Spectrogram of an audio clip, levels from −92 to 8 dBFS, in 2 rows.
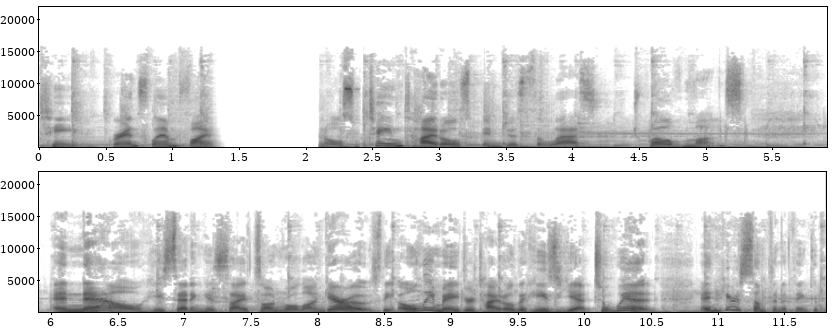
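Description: From 1.29 to 2.12 s the sound stops and a brief tail of the last sound carries on, fading within a few tens of milliseconds into about 0.73 s of silence. This is a call audio freeze, likely caused by packets stalling in transit until the jitter buffer ran dry. About 0.81 s of delay was inserted, and nothing was lost. On a spectrogram the harmonics smear into a short decaying band and then a blank column before the sound resumes exactly where it left off.

Between 2.38 and 2.42 s there is a skip ahead. Roughly half a second of audio is gone, and the material on either side is butted together through a tiny 16 ms bridge. It sounds like an abrupt jump forward in the middle of the sound, with no pause. In the waveform the envelope changes suddenly with no gap, and on the spectrogram the formant or harmonic patterns jump discontinuously at a vertical seam.

From 2.62 to 7.15 s a jitter buffer slow-down stretches the audio to about 88% speed, adding 542 ms in total. 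The receiver was building a reserve by repeating single pitch periods and slices of pauses over and over. The pitch stays put while sounds drag and occasionally warble slightly. A spectrogram shows harmonics elongated horizontally at unchanged frequencies, and the waveform shows runs of near-identical repeated cycles.

From 7.84 to 11.61 s the opposite happens, a jitter buffer speed-up running at about 121%. With too much audio queued, the receiver trimmed out short chunks of one or a few pitch periods many times in a row, removing roughly 0.7 s. The pitch is unchanged but the sound comes across as hurried and compressed. On a spectrogram, events sit closer together and steady segments are shortened. The waveform shows cycles spliced with occasional small discontinuities.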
